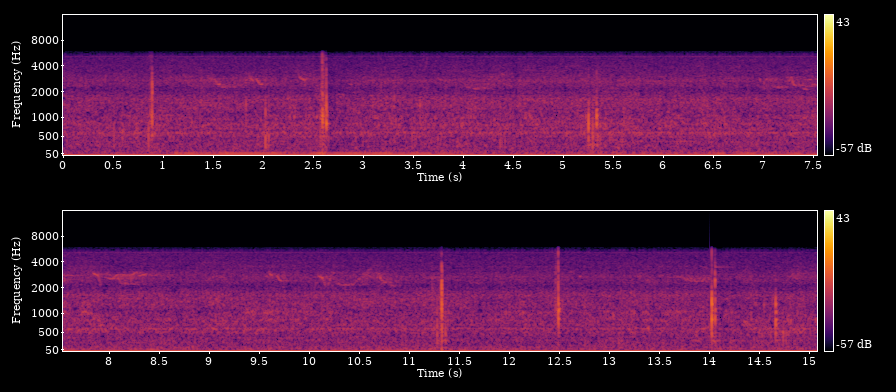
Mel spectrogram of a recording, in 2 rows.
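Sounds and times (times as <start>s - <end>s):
faint steady hiss: 0.0s - 15.0s
faint wavering bird calls: 1.2s - 4.9s, 6.2s - 11.1s, 12.0s - 15.0s.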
